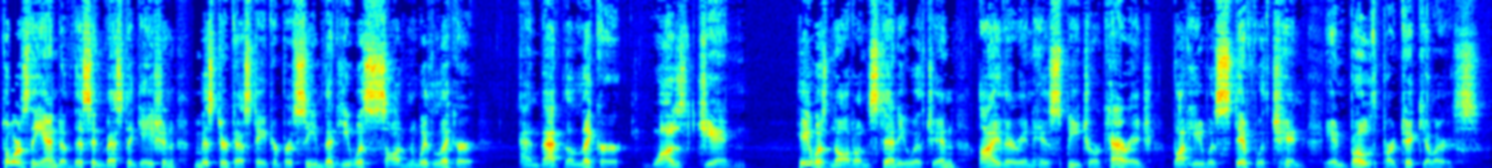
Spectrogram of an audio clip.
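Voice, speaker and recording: A man narrating a Victorian ghost story in a theatrical, expressive storyteller manner. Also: low voice, moderate pace, breathy edge.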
